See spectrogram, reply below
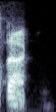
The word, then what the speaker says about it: Bosnak: Yes, Bosnak.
